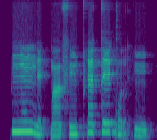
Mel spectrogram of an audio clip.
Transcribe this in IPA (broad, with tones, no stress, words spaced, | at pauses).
ɲũ˦ ŋe˨ɡ͡bã˨ sĩ˨ pʰɛ˦te˦ɡo˨rkĩ˨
